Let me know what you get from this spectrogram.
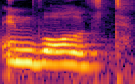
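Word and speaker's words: involved: इनवॉल्व्ड। इनवॉल्व्ड एल और वी का blending है यहां पर।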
